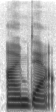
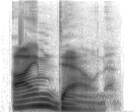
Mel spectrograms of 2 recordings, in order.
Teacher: Pronunciation-wise, I'm and down link together smoothly.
